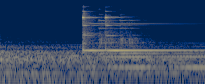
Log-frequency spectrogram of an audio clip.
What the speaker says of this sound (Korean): 여자의 집에 누군가 초인종을 눌렀다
